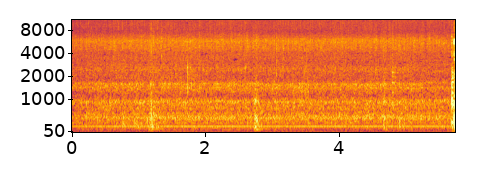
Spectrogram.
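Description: Eggplant frying in oily tomato-onion masala in a pot: a steady sizzle over a low steady hum, with a couple of faint ticks.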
